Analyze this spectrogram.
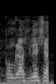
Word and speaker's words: congratulations: Congratulations. Okay. You will not get the answer. Con, gra, to. Le. That le is the answer because on it you put the stress.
